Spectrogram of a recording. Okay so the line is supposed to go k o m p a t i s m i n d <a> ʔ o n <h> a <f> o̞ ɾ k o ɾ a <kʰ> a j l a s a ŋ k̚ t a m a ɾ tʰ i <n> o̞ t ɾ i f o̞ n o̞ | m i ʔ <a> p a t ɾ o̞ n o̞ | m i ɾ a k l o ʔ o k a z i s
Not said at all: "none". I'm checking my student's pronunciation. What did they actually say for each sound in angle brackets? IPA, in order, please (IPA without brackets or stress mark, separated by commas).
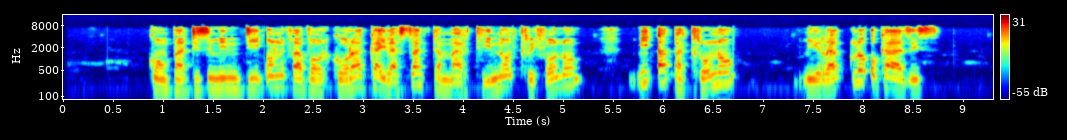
i, f, v, k, n, a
